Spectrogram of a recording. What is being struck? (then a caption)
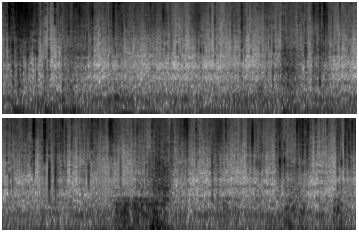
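Gym chalk blocks (magnesium carbonate). A mound of crushed white and pink gym chalk, four blocks of magnesium carbonate, sits in a bowl while both hands knead and rub it, crumbling the remaining lumps into powder. Soft, dense crunching and crinkling come in uneven bursts, with most of the energy low and muffled and a few sharper crumbles standing out.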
